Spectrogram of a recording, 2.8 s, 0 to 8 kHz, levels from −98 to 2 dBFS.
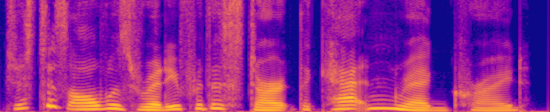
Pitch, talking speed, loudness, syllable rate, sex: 225 Hz, 285 wpm, -16 LUFS, 5.2 syllables/s, female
